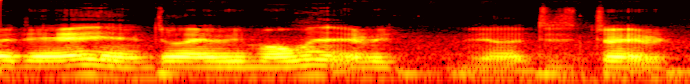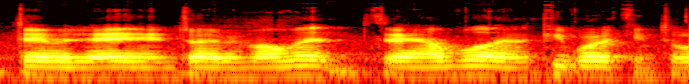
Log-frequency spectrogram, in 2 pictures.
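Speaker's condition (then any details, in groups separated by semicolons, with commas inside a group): Severe brain injury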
